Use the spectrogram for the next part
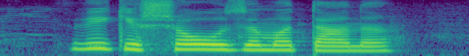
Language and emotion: Russian, neutral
